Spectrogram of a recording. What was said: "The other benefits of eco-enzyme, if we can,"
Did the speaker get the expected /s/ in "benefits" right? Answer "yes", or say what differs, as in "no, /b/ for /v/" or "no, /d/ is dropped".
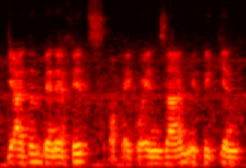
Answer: yes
